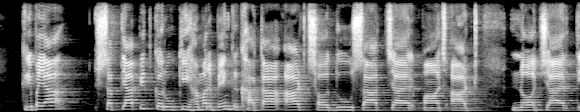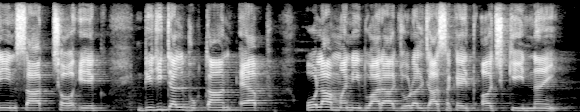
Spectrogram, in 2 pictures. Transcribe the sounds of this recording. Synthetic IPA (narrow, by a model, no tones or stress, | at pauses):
kɾipəja | sət̪japit̪kəɾukiɦəməɾbẽŋkkʰat̪aaʈʰt͡ʃʰəd̪usat̪̚t͡ʃaɾpãt͡ʃaːʈʰ | nɔt͡ʃaɾt̪insat̪̚t͡ʃʰəʔek | ɖid͡ʒiʈəlbʱuɡt̪anɛp | olamənid̪waɾad͡ʒoɽəld͡ʒasəkəɪt̪ət͡ʃkinəɪ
